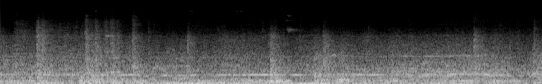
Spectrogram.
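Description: A fairground ghost train rolls along its track with a loud, steady rumbling and rattling, broken by repeated clunks of the cars over the rails.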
